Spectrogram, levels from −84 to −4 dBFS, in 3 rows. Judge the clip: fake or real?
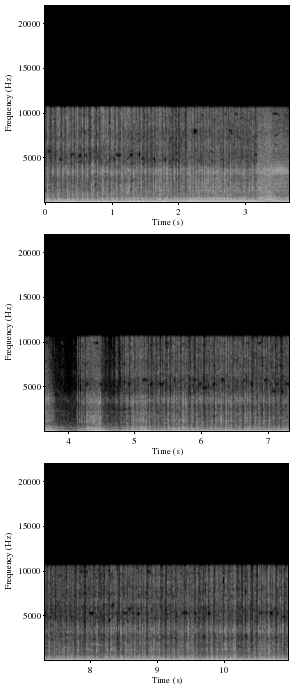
real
